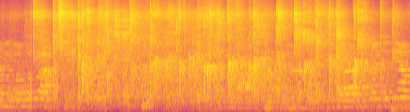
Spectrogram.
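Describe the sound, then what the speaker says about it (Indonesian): A classroom of students claps for a presenting group, with uneven individual claps and taps close by, mixed with voices and some chatter throughout. "Tepuk tangan untuk kelompok"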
